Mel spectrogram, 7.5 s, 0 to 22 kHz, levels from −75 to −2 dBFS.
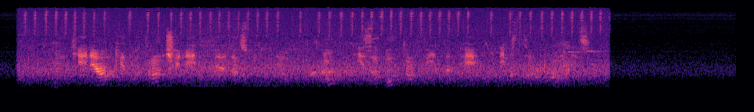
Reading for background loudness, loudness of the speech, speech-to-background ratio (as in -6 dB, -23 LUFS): -29.5 LUFS, -27.5 LUFS, 2.0 dB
